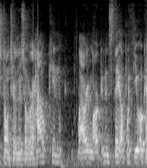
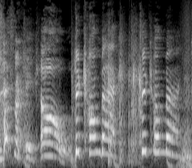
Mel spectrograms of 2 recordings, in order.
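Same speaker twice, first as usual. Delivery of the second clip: much higher, slow drawn-out victory cheer; triumphant celebration; 13 semitones higher, slower than usual. Real, not acted. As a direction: celebrate making the Finals. Winning game seven.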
